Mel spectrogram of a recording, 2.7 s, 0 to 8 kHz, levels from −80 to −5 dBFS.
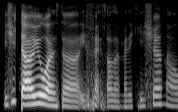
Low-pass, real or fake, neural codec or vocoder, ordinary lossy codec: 7.2 kHz; real; none; none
